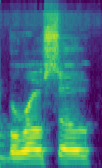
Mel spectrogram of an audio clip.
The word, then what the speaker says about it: Barroso: Rolly's fighting uh baros I think it's Ishmael barroso yeah they say his last name I don't want to butcher it no you said it right um but barosso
